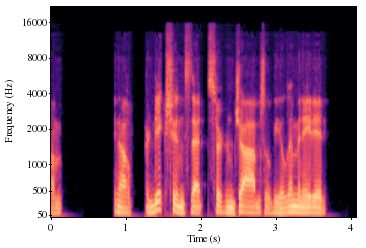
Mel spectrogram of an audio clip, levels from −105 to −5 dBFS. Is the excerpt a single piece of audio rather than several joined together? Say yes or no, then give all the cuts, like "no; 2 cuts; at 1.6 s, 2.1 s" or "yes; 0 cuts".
yes; 0 cuts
